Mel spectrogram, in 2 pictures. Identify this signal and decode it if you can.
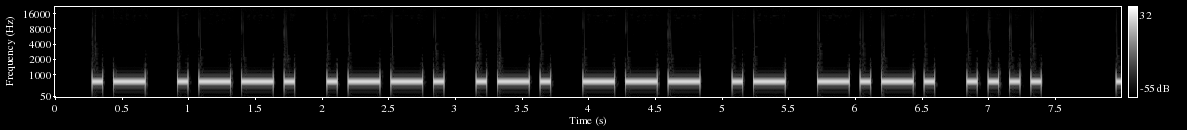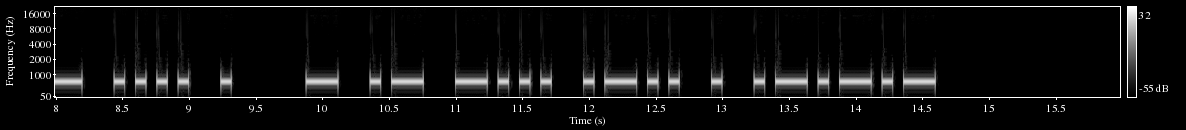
Morse code, heard as a keyed tone, about 15 wpm, 700 Hz. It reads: APPROACH THE TABLE.
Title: Sentences from Top 1000 Words - Review Part 6 - 15wpm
